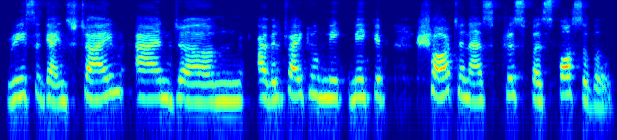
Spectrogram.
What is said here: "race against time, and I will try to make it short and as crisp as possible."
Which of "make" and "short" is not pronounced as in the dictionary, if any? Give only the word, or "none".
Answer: none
